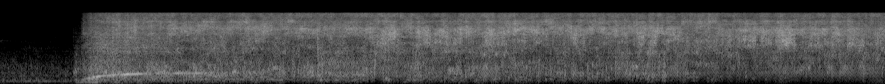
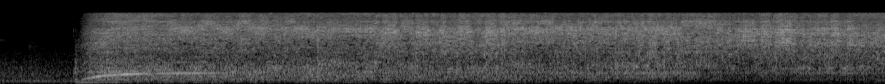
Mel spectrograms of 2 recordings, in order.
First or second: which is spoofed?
first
